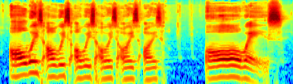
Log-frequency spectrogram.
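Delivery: each "always" hit, the last one loud; emphatic repetition. Shown as a demonstration. Insisting to viewers on the key rule, repeated stress. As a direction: hammer "always" over and over. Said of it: "repeating always for emphasis".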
